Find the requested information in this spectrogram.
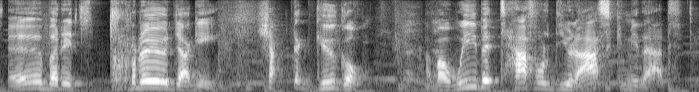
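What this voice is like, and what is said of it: Put-on Scottish accent, not very good. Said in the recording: “I need to work on my Scottish accent ... says we need a little work.”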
